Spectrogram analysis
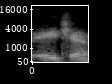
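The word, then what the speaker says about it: Etienne: He wants to pronounce it Achan. I guess Travis ETN wants to pronounce it Aan. Yeah. You guys aren't talking about the Dolphins guy. Are you Devon Achan? No. No. He said pronounced Achan. heard. That's how his name's pronounced.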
